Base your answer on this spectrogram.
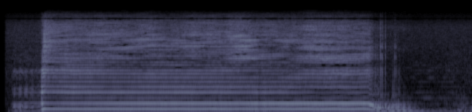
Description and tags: this is a sample of an actual fog horn.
